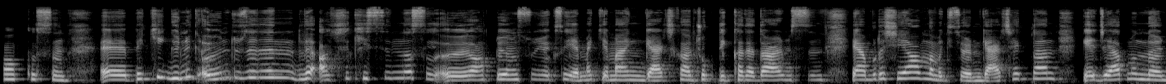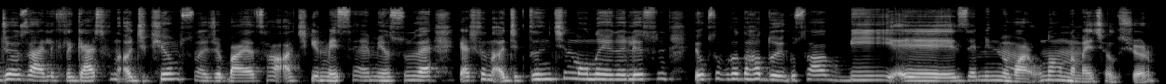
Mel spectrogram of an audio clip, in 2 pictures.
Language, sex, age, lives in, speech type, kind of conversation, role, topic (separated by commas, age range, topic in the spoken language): Turkish, female, 25-29, Germany, conversation, advice, advisor, Sürekli sağlıksız atıştırmalıklara yönelip kendinizi durduramadığınızda neler yaşıyorsunuz?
